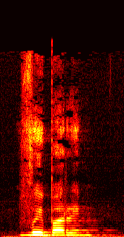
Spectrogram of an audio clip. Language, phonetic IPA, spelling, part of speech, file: Belarusian, [ˈvɨbarɨ], выбары, noun, Be-выбары.ogg
- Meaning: 1. locative singular of вы́бар (výbar) 2. nominative plural of вы́бар (výbar) 3. accusative plural of вы́бар (výbar)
